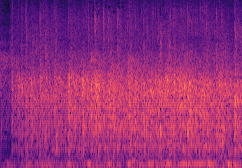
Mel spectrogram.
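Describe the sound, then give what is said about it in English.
An audience applauds speakers introduced for a talk on add-on tools for KiCad, a dense, steady wash of many hands clapping that holds evenly from start to finish. “So please give them a big hand.”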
